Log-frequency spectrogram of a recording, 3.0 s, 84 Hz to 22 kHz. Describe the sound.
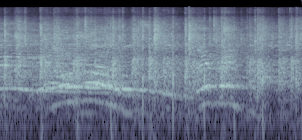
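A short round of applause with scattered, uneven claps, plus loud whooping and cheering voices rising and falling throughout, filling the whole three seconds, at the American Whiskey bar on West 30th Street between 7th and 8th in Manhattan.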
